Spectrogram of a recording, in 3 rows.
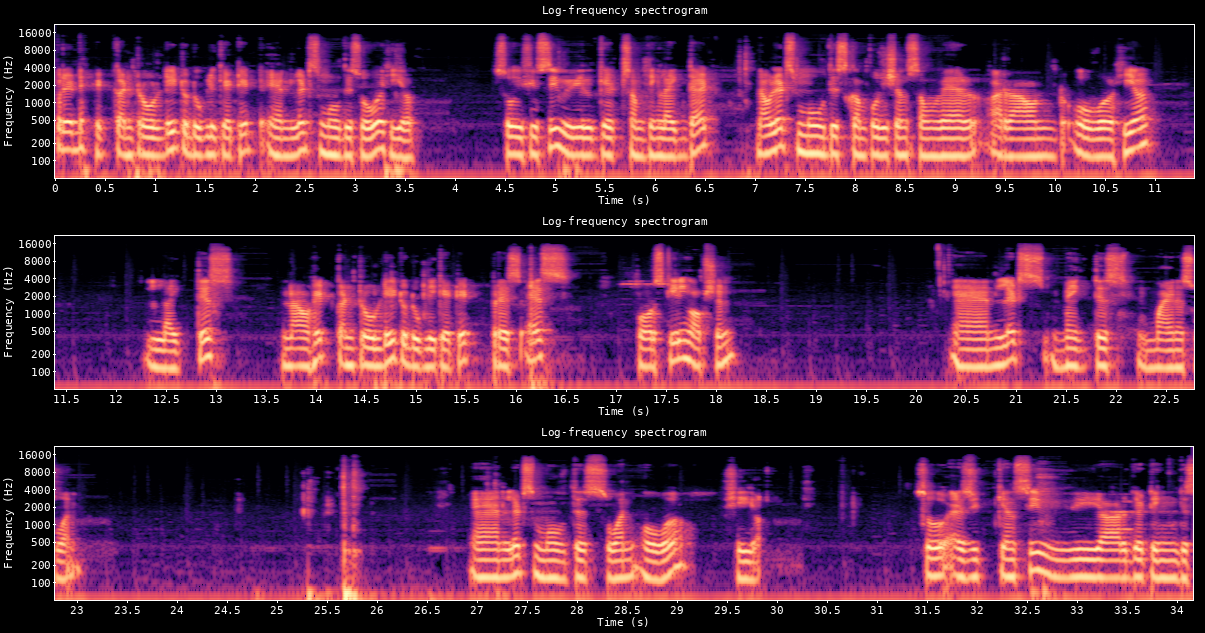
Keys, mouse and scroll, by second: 0.8 ctrl+d, 1.9-3.3 drag, 3.3 space, 6.7-13.7 drag, 14.5 ctrl+d, 16.1 s, 20.2 click, 25.3 -, 25.6 Return, 27.0-32.2 drag, 32.5 space.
